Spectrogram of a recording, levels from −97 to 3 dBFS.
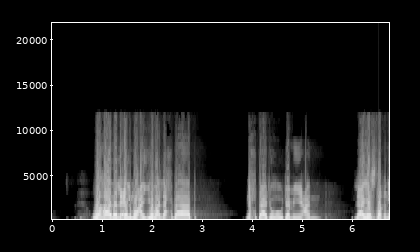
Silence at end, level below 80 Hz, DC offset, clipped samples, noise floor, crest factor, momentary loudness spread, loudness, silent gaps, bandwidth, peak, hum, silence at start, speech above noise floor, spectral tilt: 0 s; -34 dBFS; under 0.1%; under 0.1%; -68 dBFS; 14 dB; 10 LU; -13 LUFS; 3.73-3.80 s; 12 kHz; 0 dBFS; none; 0.8 s; 55 dB; -6 dB/octave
